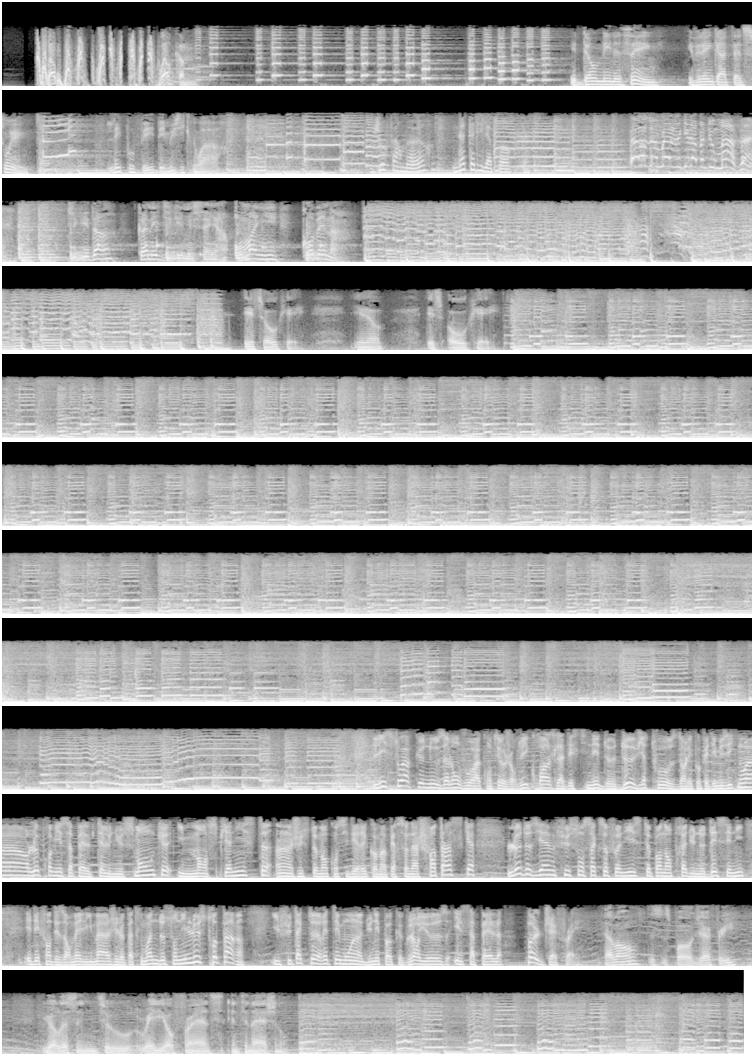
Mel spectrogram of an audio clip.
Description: Rencontre avec l’un des témoins et acteurs d’une épopée prestigieuse qui nourrit toujours aujourd’hui la vitalité du patrimoine noir.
